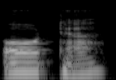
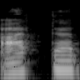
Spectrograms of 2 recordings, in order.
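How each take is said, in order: First: The word begins with an O sound. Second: The word begins with an A sound. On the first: This is the regional past form of meet. "he says it with an O" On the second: This is the standard past form of meet. "Normally it would be like atta"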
